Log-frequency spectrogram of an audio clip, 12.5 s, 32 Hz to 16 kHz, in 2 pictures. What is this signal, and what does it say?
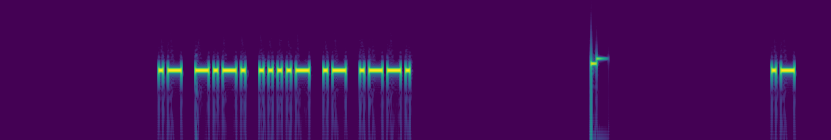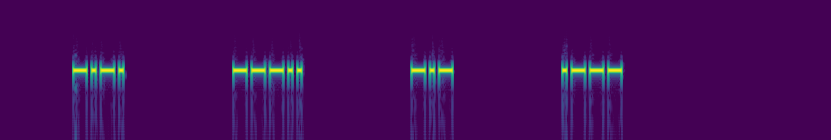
Morse code, heard as a keyed tone, about 36 wpm, spaced as for 15 wpm, 700 Hz. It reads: AC4AP AC8KJ
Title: USA Call Signs - 5 Characters - 8x Character Spacing - 35wpm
